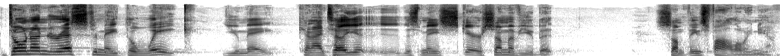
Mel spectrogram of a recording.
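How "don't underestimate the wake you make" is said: ordinary delivery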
